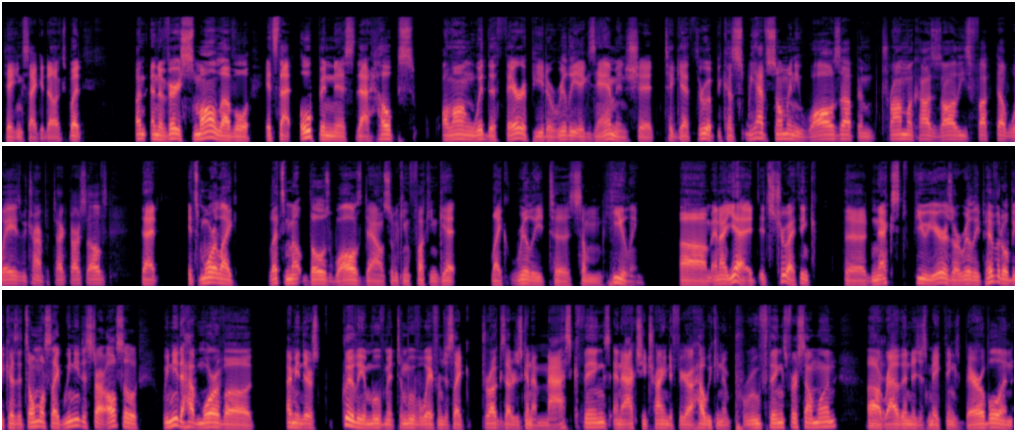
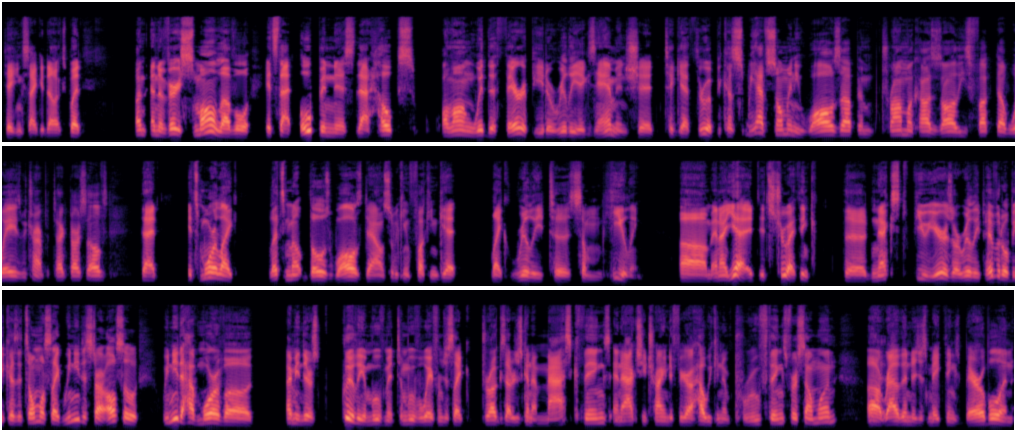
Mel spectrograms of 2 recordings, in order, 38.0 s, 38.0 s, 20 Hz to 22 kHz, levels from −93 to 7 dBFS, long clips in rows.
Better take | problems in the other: first | thin; very; fading below 350 Hz

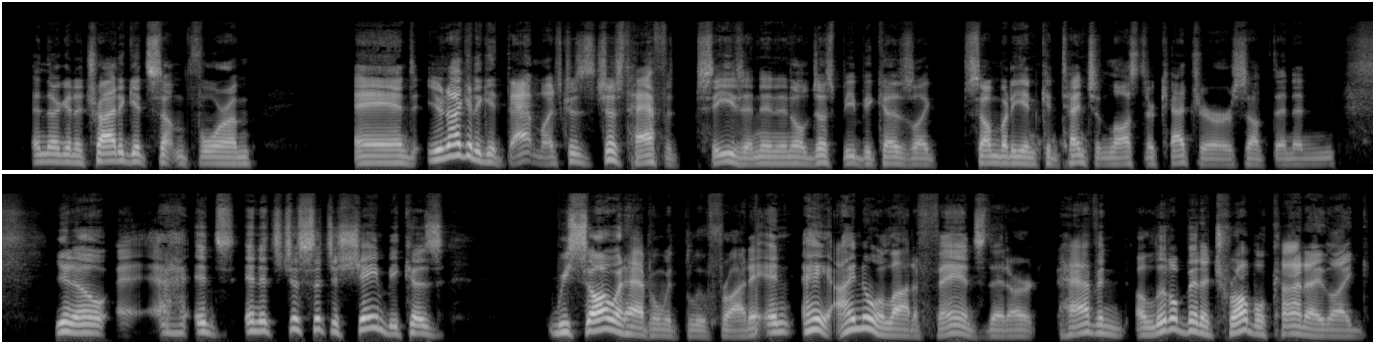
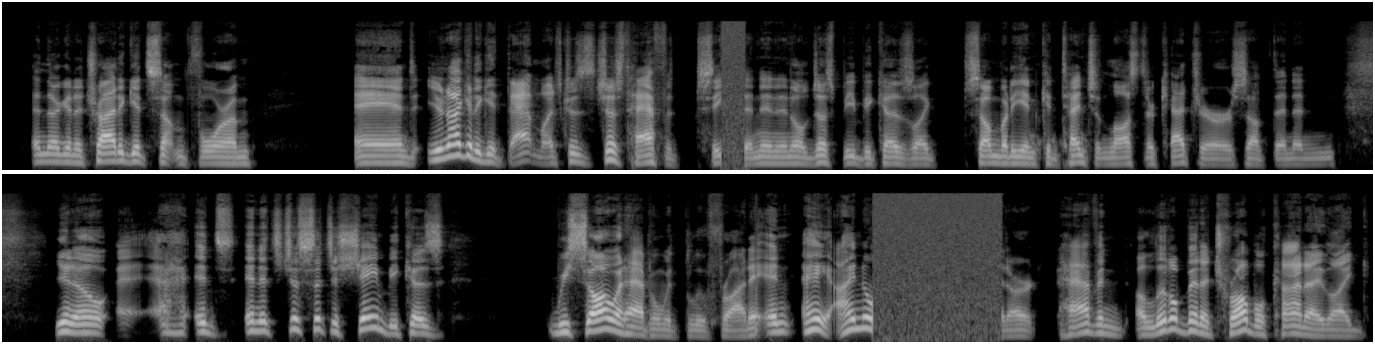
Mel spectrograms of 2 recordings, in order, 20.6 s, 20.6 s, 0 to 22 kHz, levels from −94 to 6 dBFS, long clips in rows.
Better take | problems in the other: first | audio cutting out; filled with static; at 5.5 s and at 17 s for 1 s

